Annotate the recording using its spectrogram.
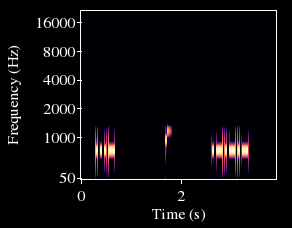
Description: Morse code, heard as a keyed tone, about 27 wpm, 700 Hz. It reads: V .
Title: Single Character (Letter:Number:Punctuation:Prosign) Alt 28wpm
